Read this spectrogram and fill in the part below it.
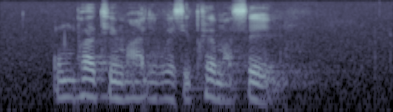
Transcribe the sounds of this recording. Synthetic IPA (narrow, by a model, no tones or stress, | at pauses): um̩pʰatʰimaliwesiǀʰɛmaseːnu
